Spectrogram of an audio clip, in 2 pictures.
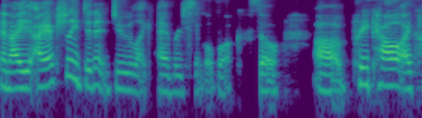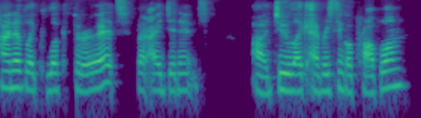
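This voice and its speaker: A young woman speaking informally as a student presenter, answering audience questions in a relaxed way with many "um"s and "like"s. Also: mid-range voice, normal speed, no room sound, dull audio. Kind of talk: casual Q&A seminar.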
